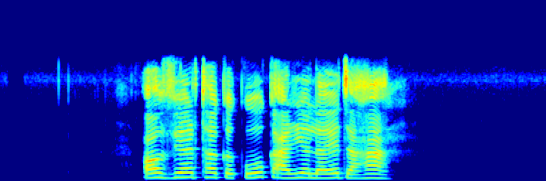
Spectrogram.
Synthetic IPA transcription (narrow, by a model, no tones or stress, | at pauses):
ʌbʱjʌrt̪ʰʌkkokarjʌlʌjd͡zʌɦã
